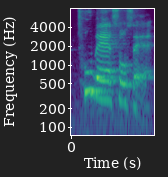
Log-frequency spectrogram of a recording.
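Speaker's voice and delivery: ordinary talk, nothing marked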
